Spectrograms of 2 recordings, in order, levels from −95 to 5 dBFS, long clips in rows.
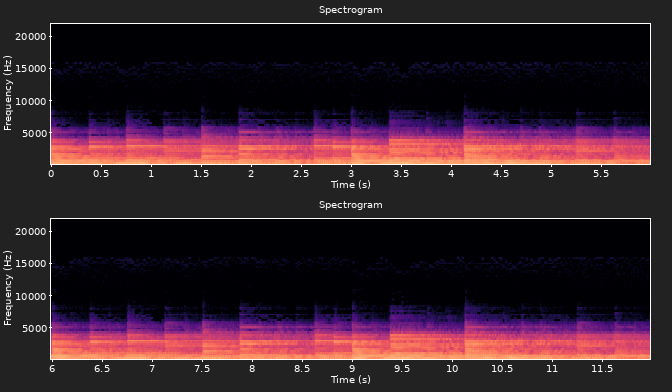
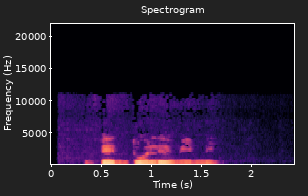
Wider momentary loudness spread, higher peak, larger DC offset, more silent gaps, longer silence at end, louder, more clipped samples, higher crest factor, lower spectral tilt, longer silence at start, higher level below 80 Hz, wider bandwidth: second, 6 LU vs 18 LU; about the same, 0 dBFS vs -2 dBFS; neither; neither; second, 0 s vs 0.8 s; about the same, -16 LUFS vs -15 LUFS; neither; about the same, 16 dB vs 16 dB; first, -8 dB/octave vs -5.5 dB/octave; second, 0 s vs 0.5 s; first, -46 dBFS vs -78 dBFS; first, 6 kHz vs 4.5 kHz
